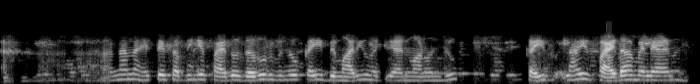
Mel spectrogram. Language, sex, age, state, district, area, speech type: Sindhi, female, 45-60, Uttar Pradesh, Lucknow, urban, conversation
